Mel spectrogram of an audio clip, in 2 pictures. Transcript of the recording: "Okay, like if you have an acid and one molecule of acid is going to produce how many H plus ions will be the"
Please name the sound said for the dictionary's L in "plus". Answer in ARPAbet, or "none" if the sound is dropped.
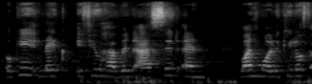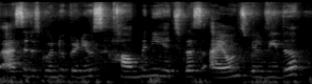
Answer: none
